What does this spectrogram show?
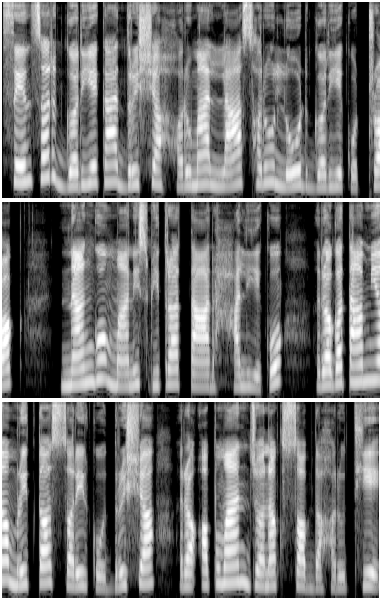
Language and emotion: Nepali, neutral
